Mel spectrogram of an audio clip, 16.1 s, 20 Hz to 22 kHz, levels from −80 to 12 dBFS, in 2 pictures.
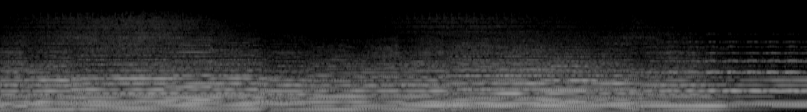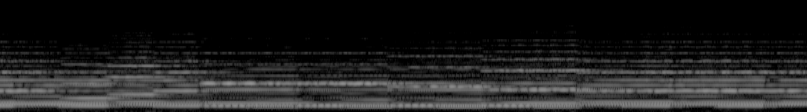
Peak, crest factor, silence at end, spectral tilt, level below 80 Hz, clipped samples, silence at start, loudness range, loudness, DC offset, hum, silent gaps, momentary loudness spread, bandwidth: -16 dBFS; 14 dB; 0 s; -7 dB/octave; -54 dBFS; under 0.1%; 0 s; 5 LU; -30 LUFS; under 0.1%; none; none; 7 LU; 14 kHz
